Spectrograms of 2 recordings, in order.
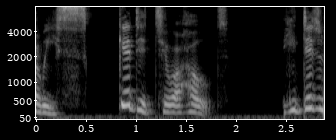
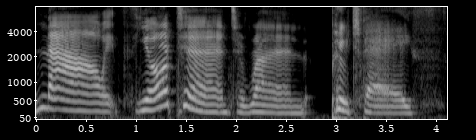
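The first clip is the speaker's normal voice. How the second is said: slow, menacing snarl of a beast; 4 dB louder than usual. Narrator reads the line of a beast chasing poor Joey: snarling. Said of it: "He snarled".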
